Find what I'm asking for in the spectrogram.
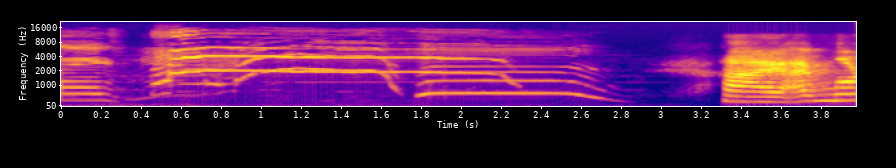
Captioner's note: kids screaming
